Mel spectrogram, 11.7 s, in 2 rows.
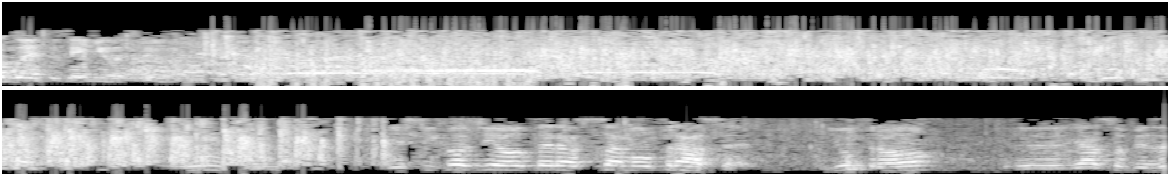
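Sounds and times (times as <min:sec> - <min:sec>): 
speech: 0:00.2 - 0:00.8, 0:08.2 - 0:11.6
audience applause: 0:00.6 - 0:08.0
faint whistles and cheers: 0:00.9 - 0:04.0.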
